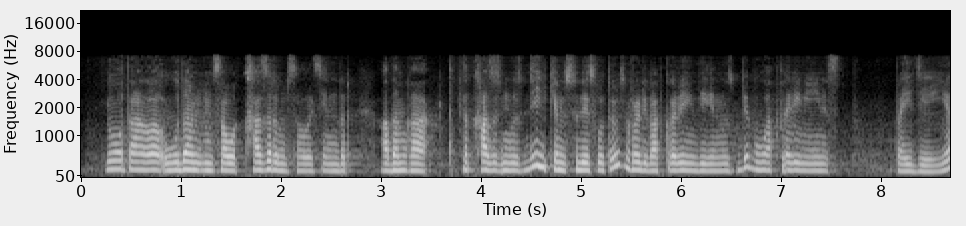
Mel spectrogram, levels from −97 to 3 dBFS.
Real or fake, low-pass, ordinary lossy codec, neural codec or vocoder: fake; 7.2 kHz; none; codec, 16 kHz, 1.1 kbps, Voila-Tokenizer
